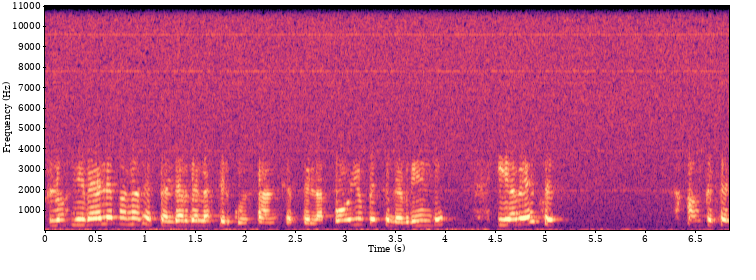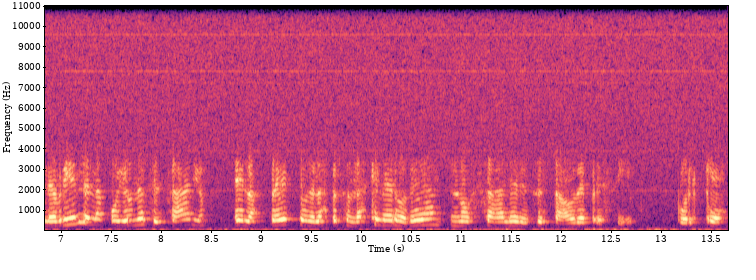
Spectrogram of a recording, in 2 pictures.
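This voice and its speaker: A woman's voice: fairly high pitch, phone-quality sound. Earnest woman preaching a lecture. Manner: earnest, acts out quoted lines in short phrases. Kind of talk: sermon-style lecture.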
